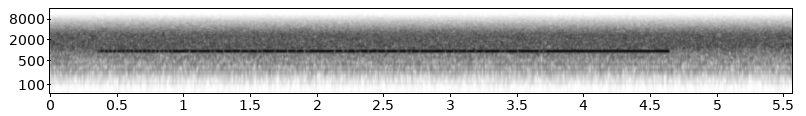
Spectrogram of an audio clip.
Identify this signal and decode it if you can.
PSK31 (31.25 baud), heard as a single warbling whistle, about 960 Hz, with radio static.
